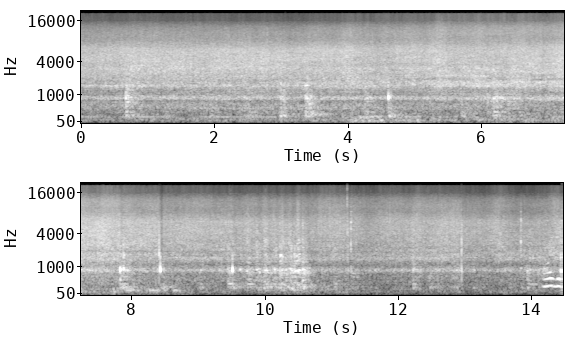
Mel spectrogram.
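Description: A tomato sauce with garlic and fresh parsley simmers and sizzles steadily in a pan, a continuous close bubbling hiss broken by occasional soft pops and stirring clicks.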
